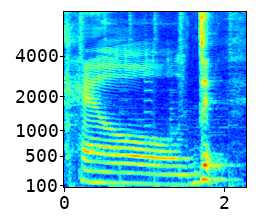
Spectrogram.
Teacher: Você vai fazer aquele L velar, ou seja, O, mais um D.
